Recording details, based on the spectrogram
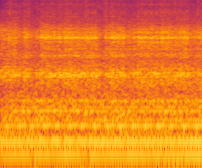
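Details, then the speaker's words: Supercharged Lamborghini idling, constant thin whir with loose metallic chatter louder than the engine; a stethoscope is used to find which pulley rattles, a worn idler pulley bearing on the blower drive; check engine light on. "Well, that rattling noise, by the way, I don't know if you can hear it. It's literally I can step back here. It's louder than the car."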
